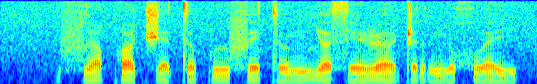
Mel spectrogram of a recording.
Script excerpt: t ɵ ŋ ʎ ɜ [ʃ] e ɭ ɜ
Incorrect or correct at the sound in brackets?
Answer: incorrect: s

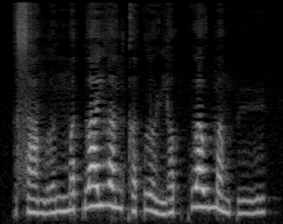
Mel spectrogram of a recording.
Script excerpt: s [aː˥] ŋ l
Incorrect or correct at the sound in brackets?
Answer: incorrect: aː˨˩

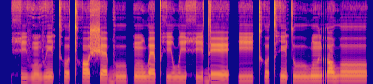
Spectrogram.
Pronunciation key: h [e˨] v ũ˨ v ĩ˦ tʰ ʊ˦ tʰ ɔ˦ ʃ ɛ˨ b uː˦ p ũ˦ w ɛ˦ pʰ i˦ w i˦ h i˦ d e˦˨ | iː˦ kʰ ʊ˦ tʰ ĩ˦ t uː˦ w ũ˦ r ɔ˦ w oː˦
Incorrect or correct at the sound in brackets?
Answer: incorrect: i˨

